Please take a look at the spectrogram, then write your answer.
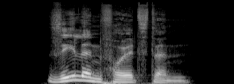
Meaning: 1. superlative degree of seelenvoll 2. inflection of seelenvoll: strong genitive masculine/neuter singular superlative degree
- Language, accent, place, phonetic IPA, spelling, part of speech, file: German, Germany, Berlin, [ˈzeːlənfɔlstn̩], seelenvollsten, adjective, De-seelenvollsten.ogg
